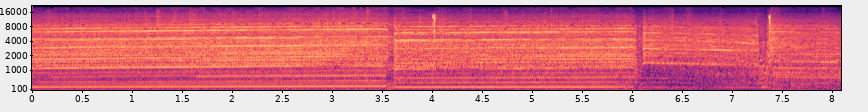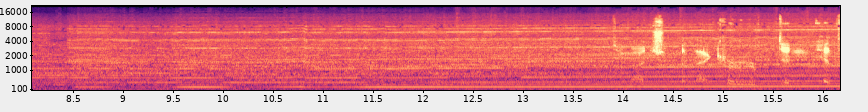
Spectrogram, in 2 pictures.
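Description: Toyota GR86 Cup race car in iRacing at Tsukuba Circuit, engine droning steadily with rising harmonic pitch as it accelerates through gears, a shift break around midway, then climbing again with some faint chirps near the end.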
